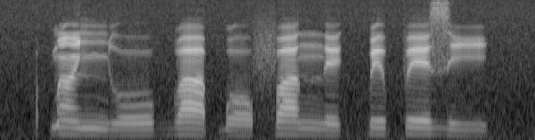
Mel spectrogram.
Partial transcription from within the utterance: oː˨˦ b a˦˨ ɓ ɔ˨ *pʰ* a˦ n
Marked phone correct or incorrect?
incorrect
